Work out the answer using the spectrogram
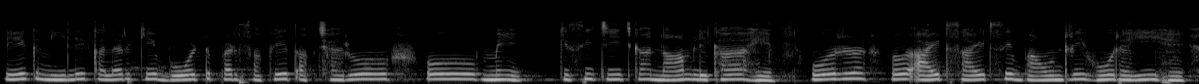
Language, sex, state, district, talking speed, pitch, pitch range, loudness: Hindi, female, Maharashtra, Nagpur, 120 wpm, 225 Hz, 210-240 Hz, -29 LUFS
